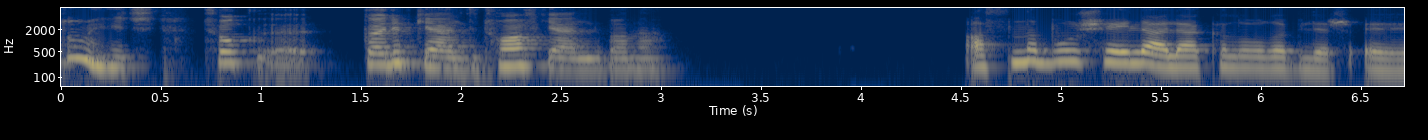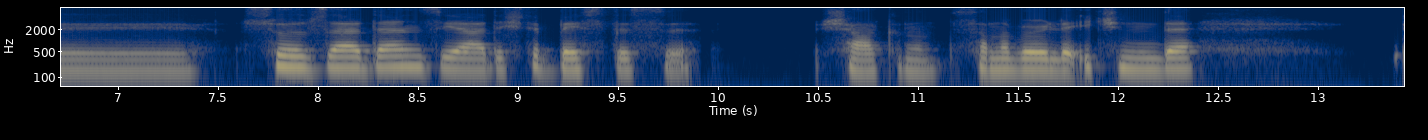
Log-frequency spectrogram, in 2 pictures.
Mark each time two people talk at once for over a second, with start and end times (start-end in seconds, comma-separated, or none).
none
